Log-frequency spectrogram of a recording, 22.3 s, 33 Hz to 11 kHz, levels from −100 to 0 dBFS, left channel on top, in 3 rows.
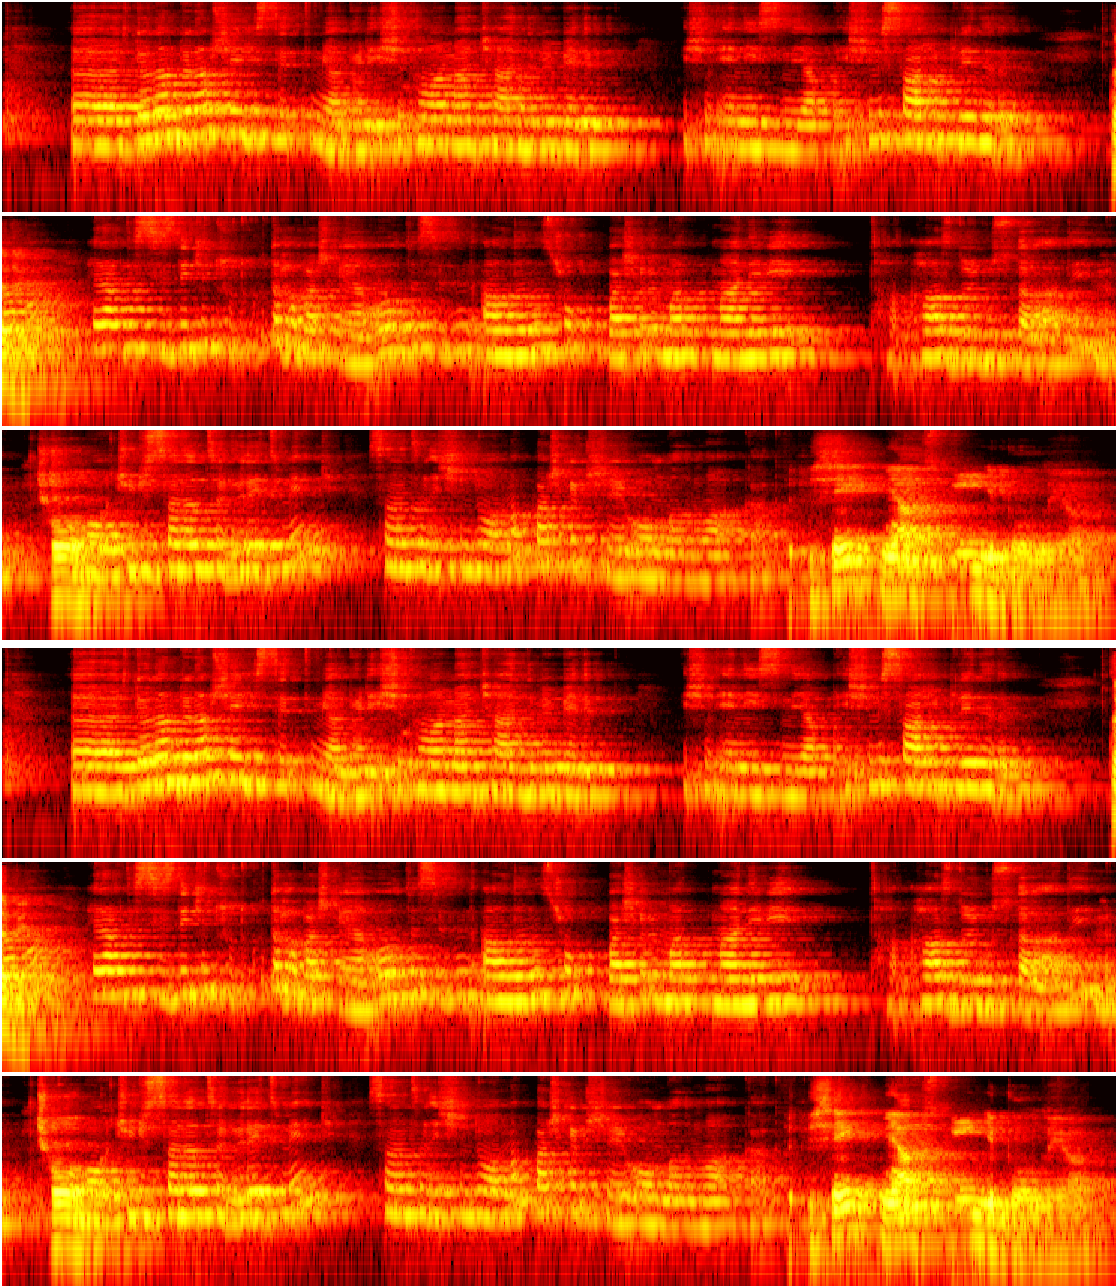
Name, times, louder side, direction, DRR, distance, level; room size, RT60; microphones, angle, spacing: voice 1, 0.5-4.0 4.5-6.8 7.4-7.7 8.0-12.8 13.2-15.0 15.4-16.9 17.3-20.0 20.7-21.1, right 1 dB, 10° right, 4 dB, 5.4 m, -30 dB
voice 2, 15.1-15.4 20.2-22.1, right 2 dB, 60° right, 4 dB, 3.4 m, -23 dB
28.0 x 26.0 x 7.0 m, 0.93 s
head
